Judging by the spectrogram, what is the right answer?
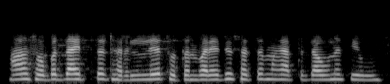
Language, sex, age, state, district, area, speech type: Marathi, female, 30-45, Maharashtra, Buldhana, rural, conversation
